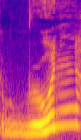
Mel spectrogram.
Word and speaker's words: Ruhnn: many consonants i mean would you pronounce it like ruin for example that hardly seems auspicious we are just going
